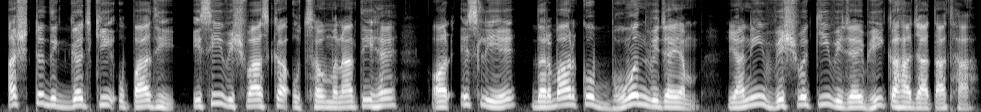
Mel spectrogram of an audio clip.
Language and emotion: Hindi, neutral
